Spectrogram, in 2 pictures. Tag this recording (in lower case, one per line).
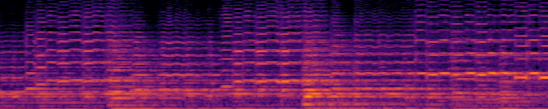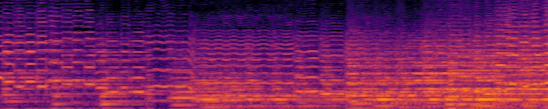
fiddle
music
musical instrument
